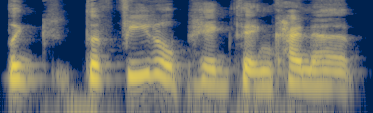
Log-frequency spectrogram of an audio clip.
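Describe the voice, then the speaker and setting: A woman's voice: mid-range voice, expressive, normal speed, dry recording, studio quality. A woman co-hosting a podcast, giving informal, explanatory commentary on a film. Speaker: podcast co-host; high school teacher.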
